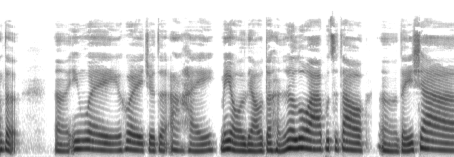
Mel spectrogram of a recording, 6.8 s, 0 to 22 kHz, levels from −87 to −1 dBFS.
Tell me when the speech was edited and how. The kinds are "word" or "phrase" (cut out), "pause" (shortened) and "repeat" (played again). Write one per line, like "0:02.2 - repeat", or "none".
0:03.2 - pause
0:05.6 - pause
